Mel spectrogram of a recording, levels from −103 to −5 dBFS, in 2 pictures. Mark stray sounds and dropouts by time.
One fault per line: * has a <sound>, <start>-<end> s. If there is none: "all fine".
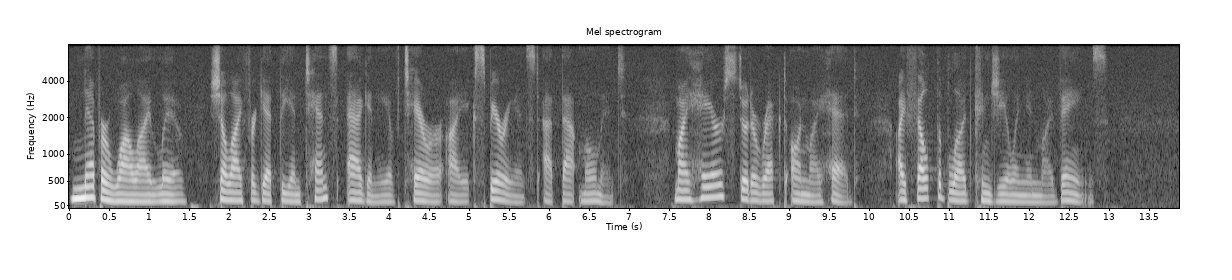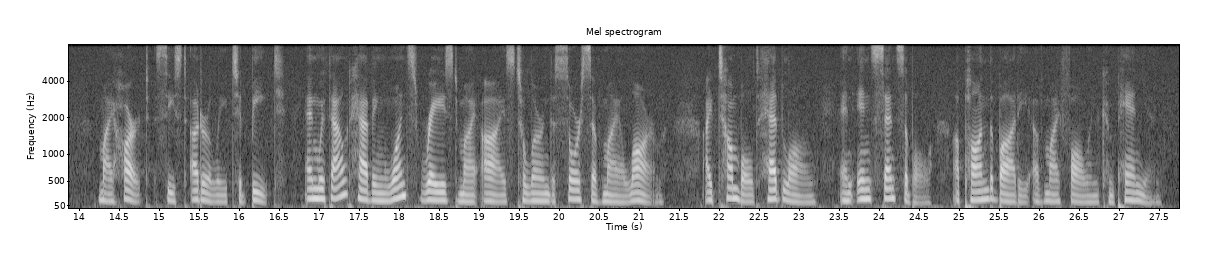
all fine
